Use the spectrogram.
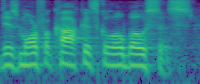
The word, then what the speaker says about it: Dysmorphococcus globosus: It's pronounced Dysmorphococcus globosus.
